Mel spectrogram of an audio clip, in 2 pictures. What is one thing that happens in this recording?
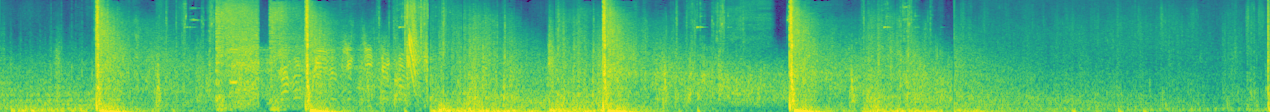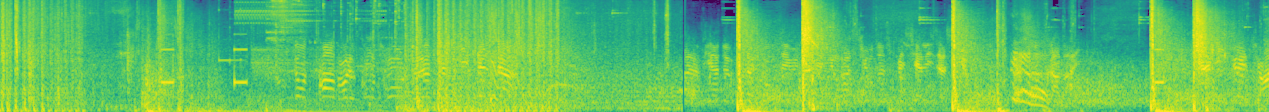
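Loud gunshots crack one at a time, with short pauses between them.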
